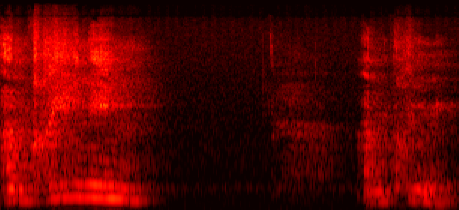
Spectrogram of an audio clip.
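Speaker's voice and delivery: gentle, soft, hushed stage whisper murmur. Retelling how Sheldon answered Leonard, retelling Sheldon's soft half-whisper. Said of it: "in a soft, whispering voice".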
